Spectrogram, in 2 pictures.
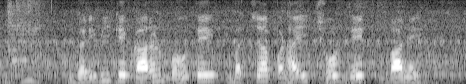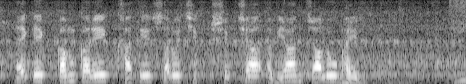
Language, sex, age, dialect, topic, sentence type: Bhojpuri, male, 18-24, Northern, agriculture, statement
